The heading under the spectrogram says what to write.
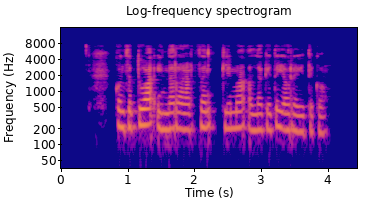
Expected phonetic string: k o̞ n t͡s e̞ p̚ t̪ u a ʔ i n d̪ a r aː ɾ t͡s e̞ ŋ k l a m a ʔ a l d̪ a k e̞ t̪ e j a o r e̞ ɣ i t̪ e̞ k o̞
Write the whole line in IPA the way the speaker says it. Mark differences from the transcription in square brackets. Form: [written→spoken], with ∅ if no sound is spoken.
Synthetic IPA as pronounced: k o̞ n t͡s e̞ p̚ t̪ u a ʔ i n d̪ a r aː ɾ t͡s e̞ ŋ k l [a→i] m a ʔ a l d̪ a k e̞ t̪ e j a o r e̞ ɣ i t̪ e̞ k o̞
